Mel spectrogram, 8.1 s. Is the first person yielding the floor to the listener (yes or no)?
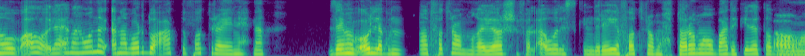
no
